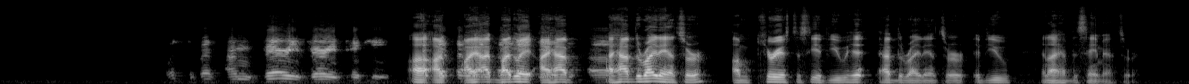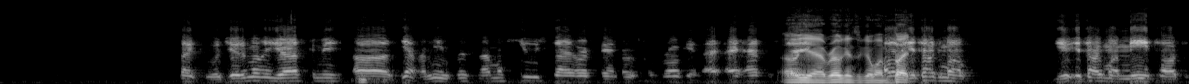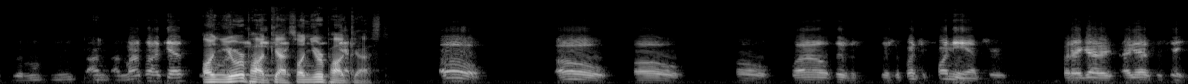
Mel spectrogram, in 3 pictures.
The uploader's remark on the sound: To hop on the phone to check in.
